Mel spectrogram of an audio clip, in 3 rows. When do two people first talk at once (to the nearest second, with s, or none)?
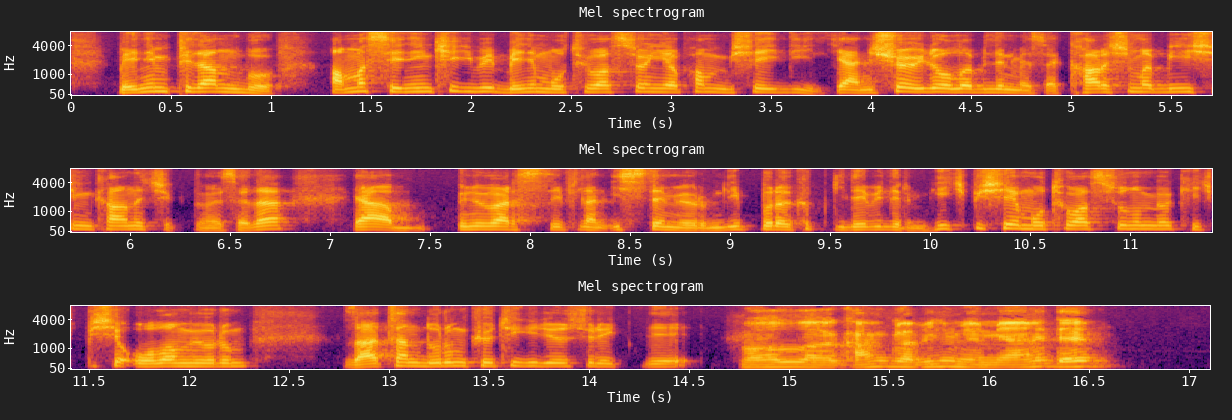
none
